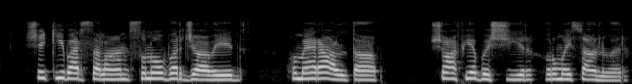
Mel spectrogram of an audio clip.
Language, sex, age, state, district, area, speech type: Kashmiri, female, 18-30, Jammu and Kashmir, Anantnag, rural, spontaneous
